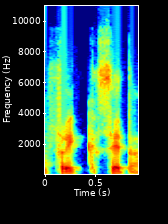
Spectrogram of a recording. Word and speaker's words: freqz: Que se generan a partir de una función en MATLAB que se llama FREQ-Z. Se escribe FREQZ, ¿sí?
